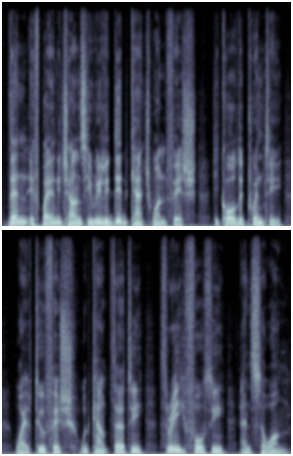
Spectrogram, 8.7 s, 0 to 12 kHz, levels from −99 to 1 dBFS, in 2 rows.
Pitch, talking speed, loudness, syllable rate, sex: 90 Hz, 180 wpm, -21 LUFS, 4.8 syllables/s, male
